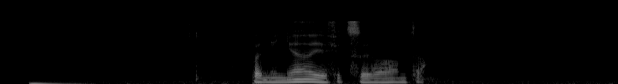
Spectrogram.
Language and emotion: Russian, sad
